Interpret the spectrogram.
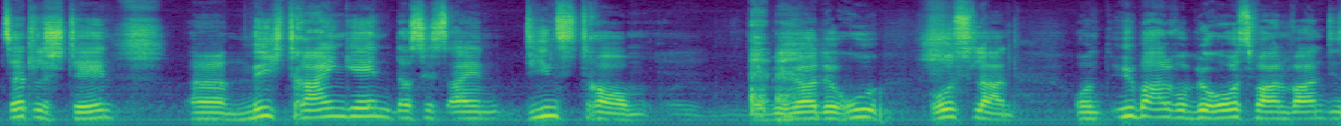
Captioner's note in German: räuspern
